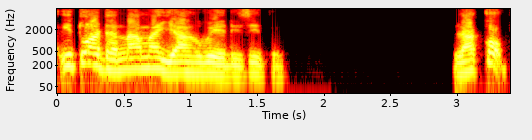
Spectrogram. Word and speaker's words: Yahweh: kayak koma di atas Yod he wau he ya supaya gampang kita dengarnya dengan aksara alfabet Ya mengucapnya jelas yaitu yahwe karena hurufnya adalah Yod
